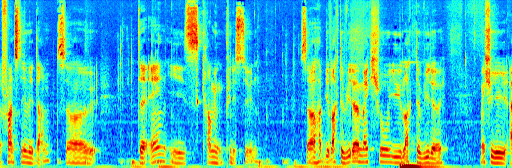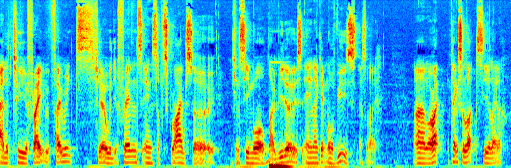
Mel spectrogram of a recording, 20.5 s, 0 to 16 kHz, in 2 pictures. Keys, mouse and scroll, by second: 1.1 middle click, 1.8 scroll up 1, 2.7 shift+middle click, 3.4 middle click, 4.8-5.1 scroll down 1, 5.3 shift+middle click, 11.9-15.3 scroll up 1.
